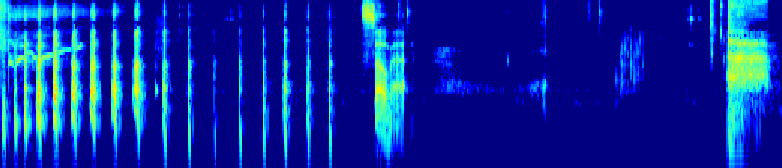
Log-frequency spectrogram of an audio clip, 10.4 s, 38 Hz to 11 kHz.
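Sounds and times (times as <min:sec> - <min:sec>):
speech: 0:00.0 - 0:01.1
laughter: 0:00.0 - 0:04.5
faint wet mouth clicks: 0:09.4 - 0:09.7.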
